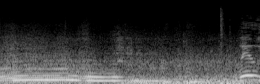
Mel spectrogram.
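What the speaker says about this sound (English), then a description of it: "Wheels are just spinning, so as far as trying to put power down today, it ain't going to happen" An Edition 30 car with traction control switched off spins its wheels, the engine note rising and holding near and loud before dropping, with a short faint squeal near the end and no talk.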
